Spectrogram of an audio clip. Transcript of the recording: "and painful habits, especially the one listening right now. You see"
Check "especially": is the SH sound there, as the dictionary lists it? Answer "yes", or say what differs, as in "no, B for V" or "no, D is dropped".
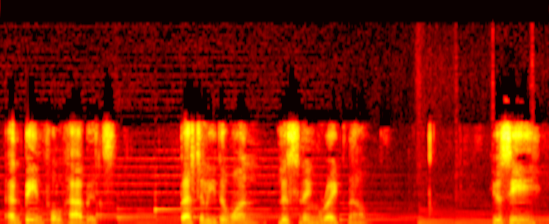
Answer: no, S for SH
